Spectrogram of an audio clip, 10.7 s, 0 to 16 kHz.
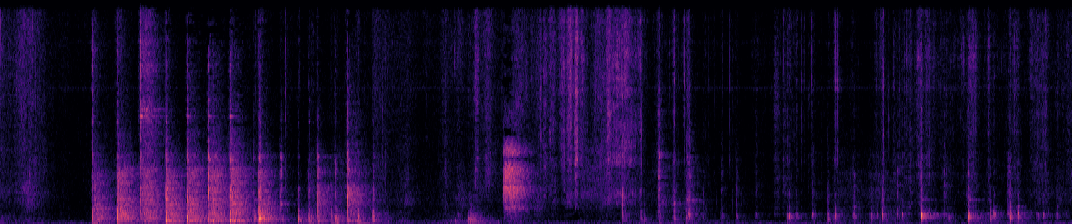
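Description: Knocking and clinking on a Yamaha XT500's valve cover as a stuck cover is worked loose. A quick run of taps starts about a second in, with another burst about halfway through, and scattered metallic clinks and rattles follow.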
